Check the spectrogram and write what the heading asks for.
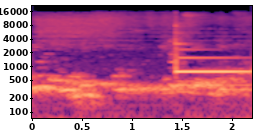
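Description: A single bell-like chime note sounds suddenly about one and a half seconds in and rings on, slowly fading, over a low background of room noise.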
